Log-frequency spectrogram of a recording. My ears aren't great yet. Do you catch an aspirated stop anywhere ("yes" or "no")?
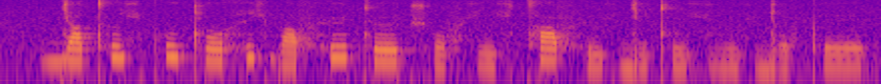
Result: yes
